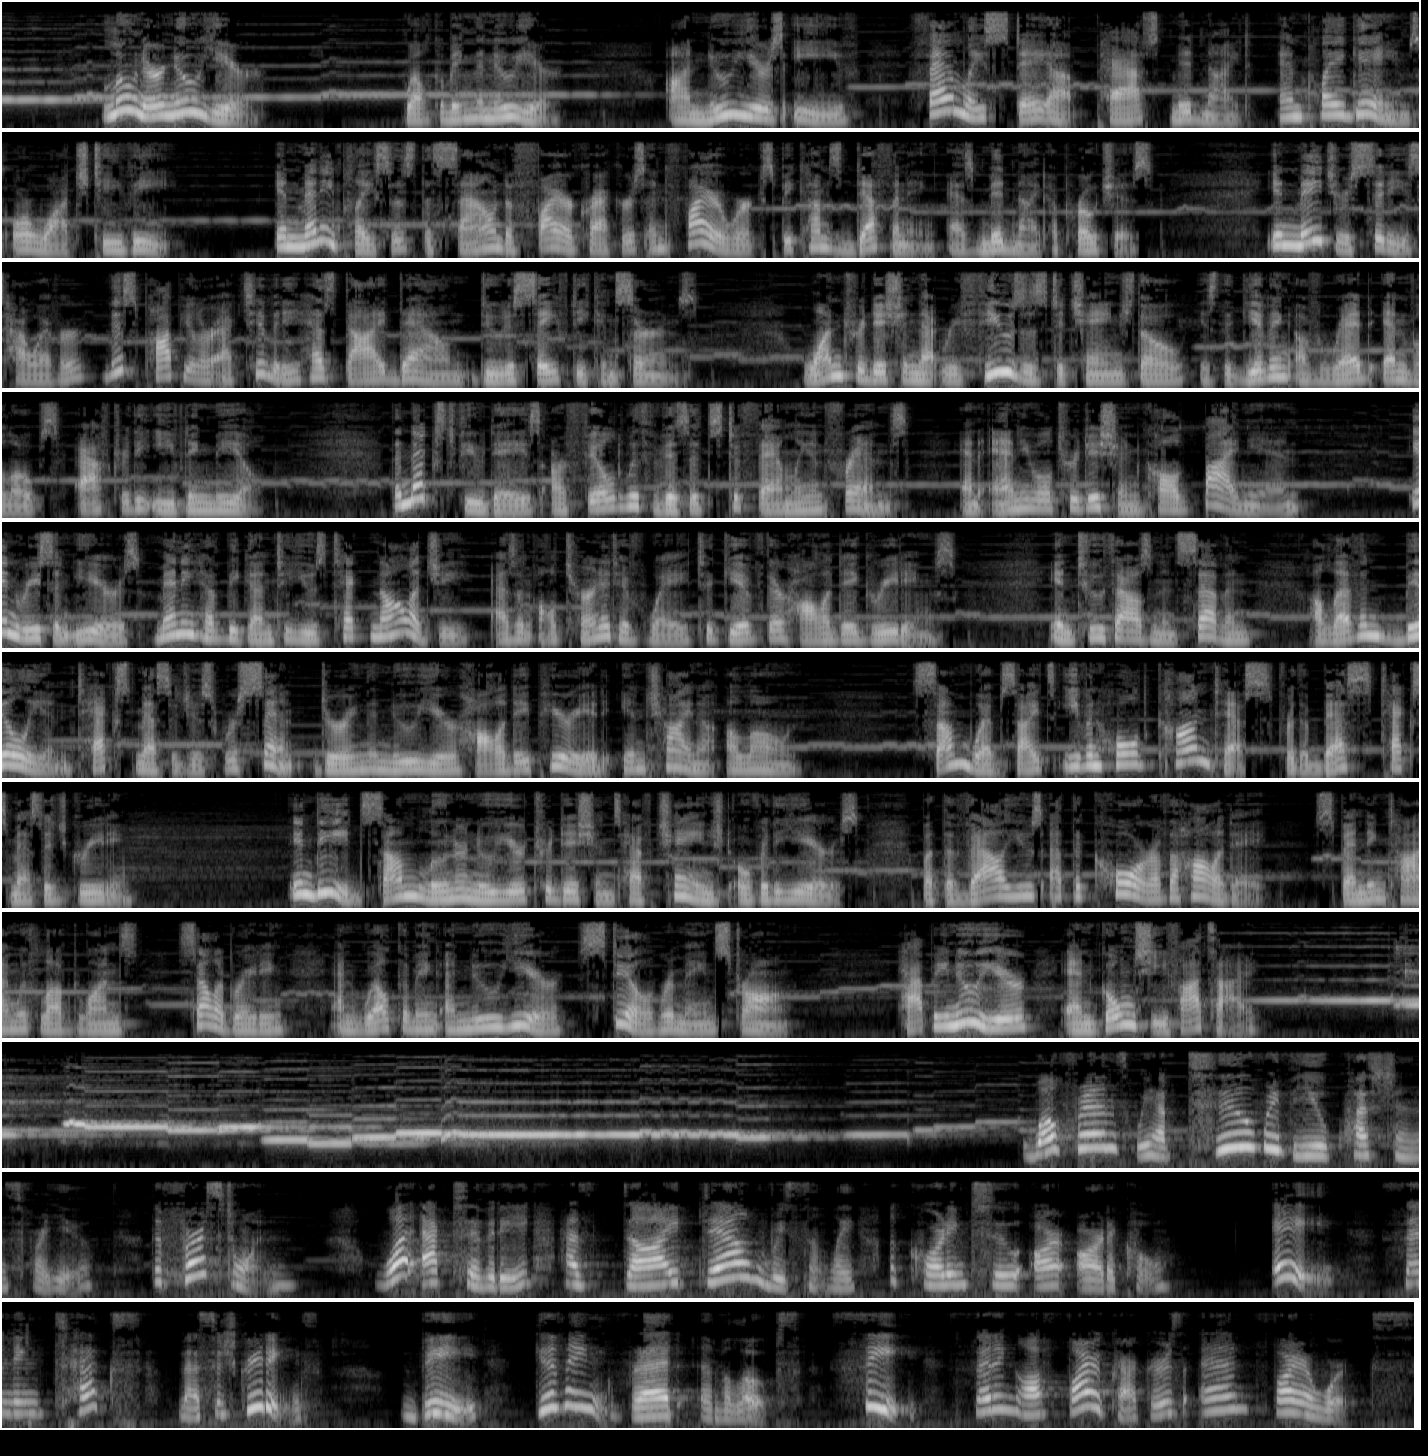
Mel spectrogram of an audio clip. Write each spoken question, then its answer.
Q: What activity has died down recently, according to our article?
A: it's letter C, setting off firecrackers and fireworks.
